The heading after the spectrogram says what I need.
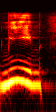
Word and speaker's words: meme: Evolutionary biologist Richard Dawkins coined meme in his 1976 book, The Selfish Meme, to rhyme with genes, accentuating what he sees as the biological mechanism vital in the reproduction of cultural codes.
